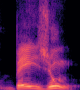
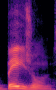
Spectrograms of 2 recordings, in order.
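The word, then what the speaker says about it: Bajan: It's pronounced Beijing. All right. What you call someone from Barbados. Oh, that's pretty cool. I had no idea. So thank you for that. So Beijing.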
